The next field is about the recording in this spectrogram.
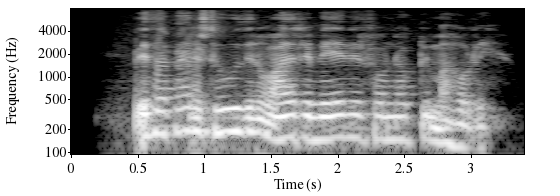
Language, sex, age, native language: Icelandic, male, 40-49, Icelandic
